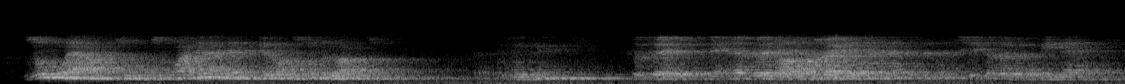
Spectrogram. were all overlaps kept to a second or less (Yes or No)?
Yes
